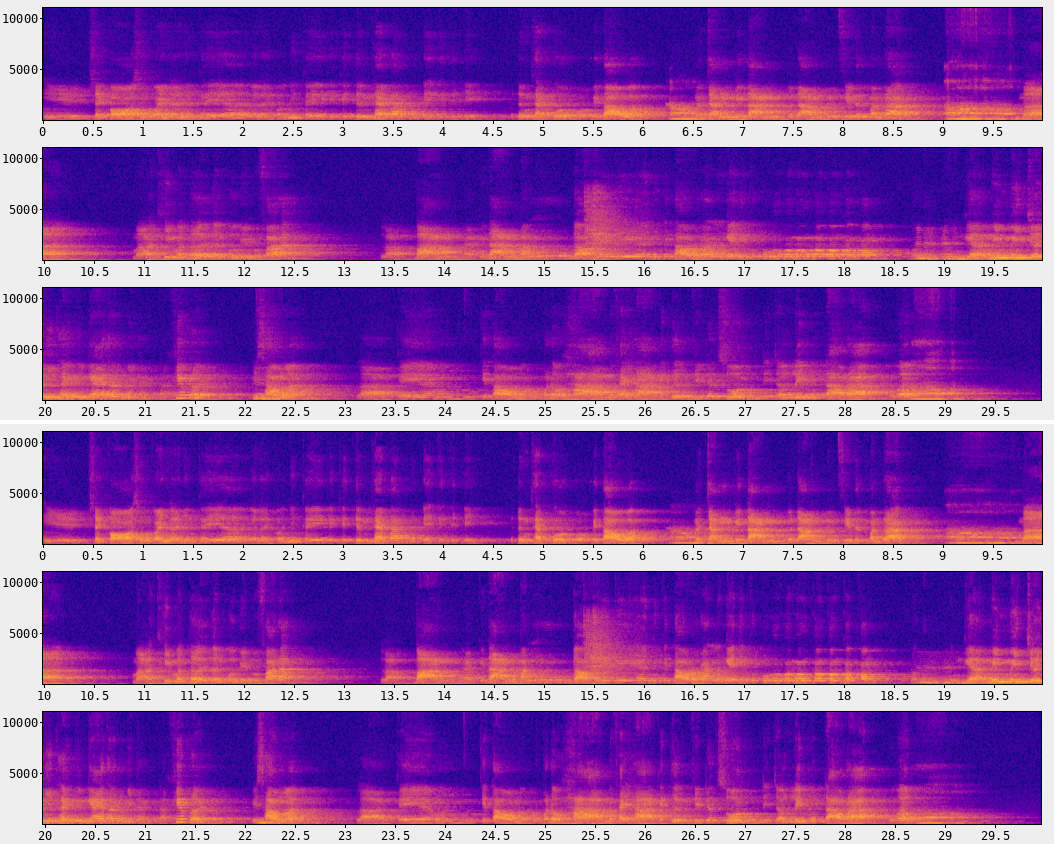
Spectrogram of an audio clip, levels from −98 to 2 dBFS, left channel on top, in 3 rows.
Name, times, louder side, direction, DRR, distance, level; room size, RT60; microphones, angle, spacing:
voice 1, 0.0-4.4 4.8-6.0 6.5-8.7 9.7-10.2 10.9-12.6 13.4-18.3 18.7-21.7 22.1-22.6 23.1-28.8, right 1 dB, 30° right, 1 dB, 0.4 m, -25 dB
voice 2, 6.3-6.6 9.0-9.8 18.7-19.2 22.1-22.3 28.6-29.1, left 2 dB, 85° left, 4 dB, 0.4 m, -27 dB
sound 1, 15.4-16.1, right 1 dB, 90° right, 0.9 m, -36 dB
3.7 x 3.1 x 3.5 m, 1.4 s
head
